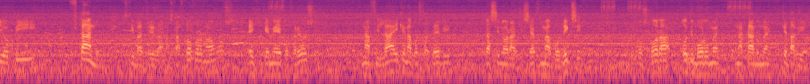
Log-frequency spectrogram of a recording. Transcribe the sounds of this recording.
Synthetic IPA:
io̞piː | ft̪ɐnun | st̪ibɐt̪ɾiðɐmɐst̪ɐft̪o̞xɾo̞nɐo̞mo̞se̞çice̞mɲɐipo̞xɾe̞o̞si | nɐfilɐice̞nɐpɾo̞st̪ɐt̪e̞vi | t̪ɐsino̞ɾɐt̪ise̞xume̞ɐpo̞ðiksi | o̞sxo̞ɾɐ | o̞t̪ibo̞ɾume̞ | nɐkɐnume̞ce̞t̪ɐðio

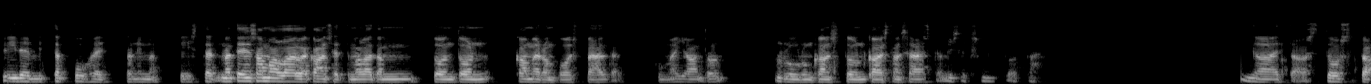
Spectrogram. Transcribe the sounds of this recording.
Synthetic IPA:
pidemːit̪ːæpuhet̪ːɑnimæpist̪ænmæt̪eːnsɑmɑllɑilːɑkɑnset̪ːæmælɑit̪ɑmt̪ont̪on | kɑmerɑmpoispæːlt̪æ̰ | kummæ̰jɑːnt̪on | ruːruŋkɑnst̪onkɑist̪ɑnsæːst̪æmiseksnint̪uot̪ɑ̥ | jɑet̪ɑ̰ːst̪ost̪ɑ

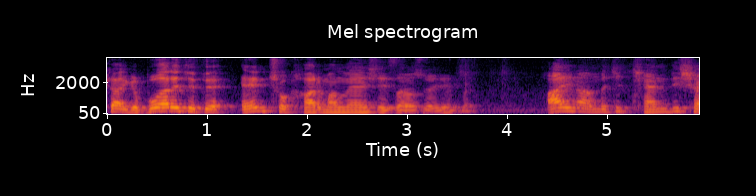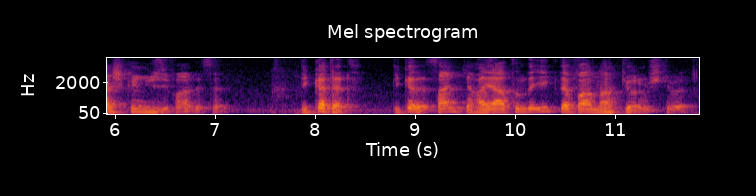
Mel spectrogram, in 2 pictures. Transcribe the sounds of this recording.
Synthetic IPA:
kʰajɡɯbuhaɾecet̪ʰɪænt͡ʃʰokhaɾmanlˠajanʃe̞jsanasø̞jlʲejimmɪ | ajnɯand̪acʰicʰɛnd̪iʃaʃkʰɯnjyzifa̰ːd̪e̞sɪ | d̪̥ikʰːat̪ɛt̪ | d̪̥ikːat̪ɛt̪saɲcʰiɦajaːt̪ʰɯnd̪ailʲcd̪efaːnˠaxɟø̞ɾmyʃɟibɪ

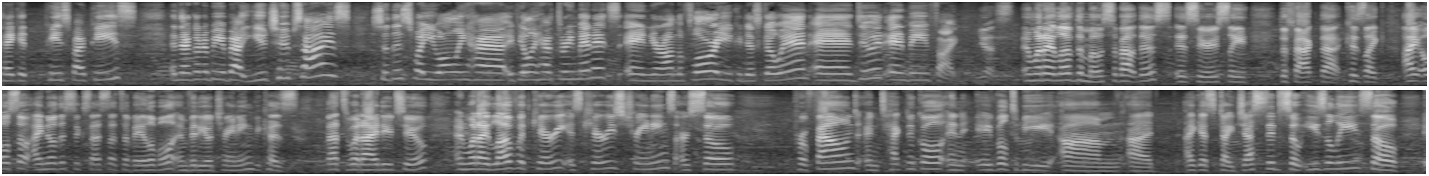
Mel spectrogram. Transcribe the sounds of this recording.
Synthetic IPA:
tʰeɪkɨt̚pʰisb̥aɪpʰis | ɨ̃nðə˞ɡʌñɨbiɨbaʊt̚jʉtʰʉb̥saɪdz̥ | soʊðɪsweɪjɨõʊ̃nliɨɨfjɨõʊ̃nliɨv̥θɹimɪ̃nɨtsɨ̃njə˞ə̃nðəflɔɹjɨkɨ̃nd͡ʒʌsɡ̥oʊɪ̃nɨ̃ndɨɪɾɨ̃nbifãɪ̃njɛs | ʔɨ̃nwʌɾaɪlʌvðəmoʊstɨbaʊt̪̚ðɪsɪz̥sɪɹiɨsli | ðɨfæk̚t̪̚ðɨt̚kʰʌzlaɪk | ʔaɪɔlˠsoʊʔaɪnoʊðɨsɨksɛsðɨtsɨveɪlˠəbl̩ˠɪ̃nvɪɾioʊtʰɹ̥ẽɪ̃ñɪ̃ŋbɨkʰʌz | ðætswʌɾaɪdɨtʰʉ | ʔɨ̃nwʌɾaɪlʌvwɨð̥kʰɛɹiɪz̥kʰɛɹiz̥tʰɹ̥ẽɪ̃nɪ̃ŋzə˞soʊ | pʰɹ̥oʊfãʊ̃ndɨ̃ntʰɛk̚nɨkl̩ˠɨ̃neɪbl̩ˠtʰɨbiʌ̃mʌ | ʔa̰ɪɡɛsd̥aɪd͡ʒɛstɨdsoʊʔizl̩ˠisoʊ

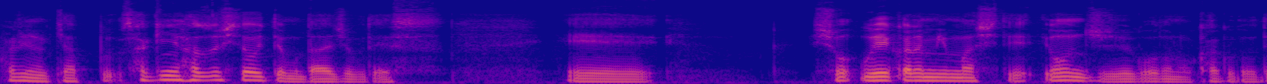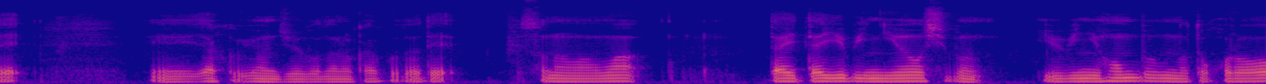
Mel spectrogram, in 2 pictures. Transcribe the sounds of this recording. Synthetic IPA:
kaɾʲino̞kʲapːɯ̟̰sak̬ʲiɲ̟iɦazɨɕit̪e̞o̞it̪e̞mo̞d̪aiʑo̞bɯd̪e̞sɨ̥ | eː | ɕoʔɯ̟e̞kaɾamʲimaɕi̥t̪e̞̰jʔõ̞ɲ̟d͡ʑɨːɡo̞d̪o̞no̞kakɯ̟d̪o̞d̪e̞̰ | jakɯ̟̰jõ̞ɲ̟d͡ʑɨːɡo̞d̪o̞no̞kakɯ̟̰d̪o̞̰d̪e̞̰ | so̞no̞mama | d̪ait̪aijɯ̟bʲiɲ̟io̞ːɕibɯ̟̃ɴ | jɯ̰bʲiɲ̟iɦõ̞mbɯ̟̃nːo̞t̪o̞ko̞ɾo̞

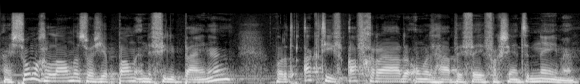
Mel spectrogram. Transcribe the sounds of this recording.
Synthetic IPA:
ɪnsɔməχəlɑndənzoɑls̬japɑnɛndəfilipɛjnə | ʋɔrtətʔɑktifɑfχəraːdəʔɔmətɦaːpevejvɑksɛntənejmən

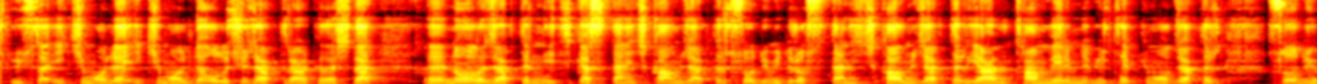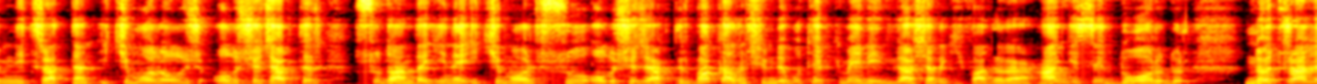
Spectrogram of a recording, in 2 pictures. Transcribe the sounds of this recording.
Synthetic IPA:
lˠujsaʔicʰimo̞lʲɛʔicʰimo̞lʲd̪ɛolˠuʃad͡ʒak̚t̪ʰɯɾaɾkʰad̪aʃlˠaɾ̥ː | nɛo̞lˠad͡ʒak̚t̪ɯɾnit̪ʰɾikasi̥t̪t̪ːænhit͡ʃkʰalˠmɯd͡ʒak̚t̪ʰɯɾso̞d̪jumid̪ɾo̞ksi̥t̪ænhit͡ʃkʰalˠmɯd͡ʒak̚t̪ʰɯɾjaːnit̪ʰamve̞ɾimlʲibiɾt̪ʰɛp̚cʰimɛo̞lˠad͡ʒak̚t̪ʰɯɾ | so̞d̪jumnit̪ɾat̪ːænicʰimo̞lʲoo̞lˠuʃad͡ʒak̚t̪ʰɯɾ | sud̪and̪ajinɛʔicʰimo̞lʲsuo̞lˠuʃad͡ʒak̚t̪ʰɯɾbakʰalˠɯmʃimd̪ibut̪ʰɛp̚cʰimejlʲɛilʲɟʲilʲiaʃaːd̪aciifaːd̪ɛlʲɛɾ̰ɦaɲɟisid̪o̞ːɾud̪uɾ | nøt̪ʰɾalʲː

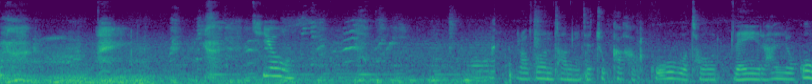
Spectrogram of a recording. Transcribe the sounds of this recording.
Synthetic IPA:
t͡ɕʰio | jʌɾʌbʌnt͡ɕanid͡ʑet͡ɕʰokʰakak͈ot͡ɕʌ | neiɾɯɭɦaʎːʌɡo

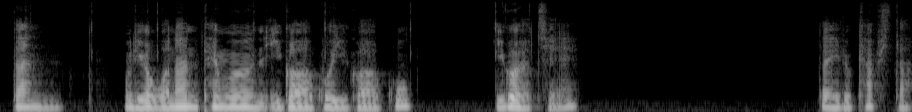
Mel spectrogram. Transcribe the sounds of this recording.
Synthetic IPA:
t͈an | uɾiɡawʌnɦantʰe̞mɯniɡʌɦaɡoiɡʌɦaɡ̥o | iɡʌjʌt̚t͡ɕ͈i | taniɾʌkʰe̞ɦap̚ɕ͈i̥d̥a

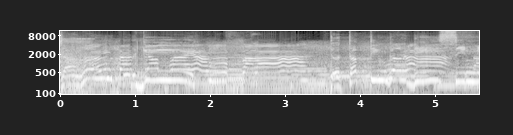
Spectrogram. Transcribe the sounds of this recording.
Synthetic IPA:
d͡ʒaŋanpərɡi | d̪̥ət̪əp̚t̪iŋɡəŋdi | sin

